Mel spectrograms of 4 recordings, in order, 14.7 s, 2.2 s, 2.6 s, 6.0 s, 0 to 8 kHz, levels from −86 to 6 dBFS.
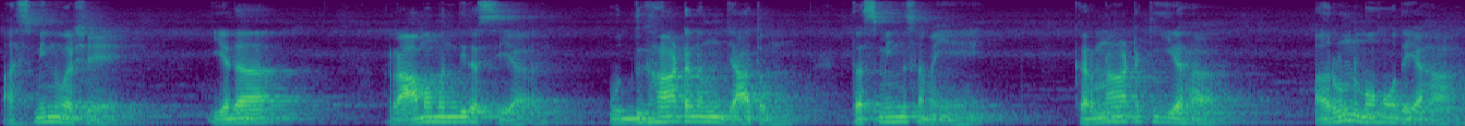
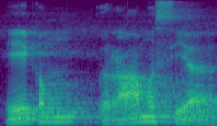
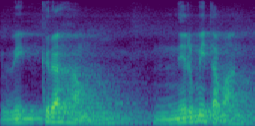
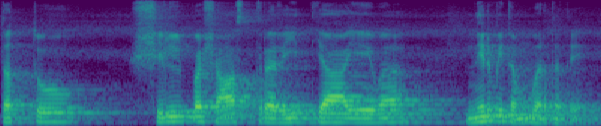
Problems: constant background noise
